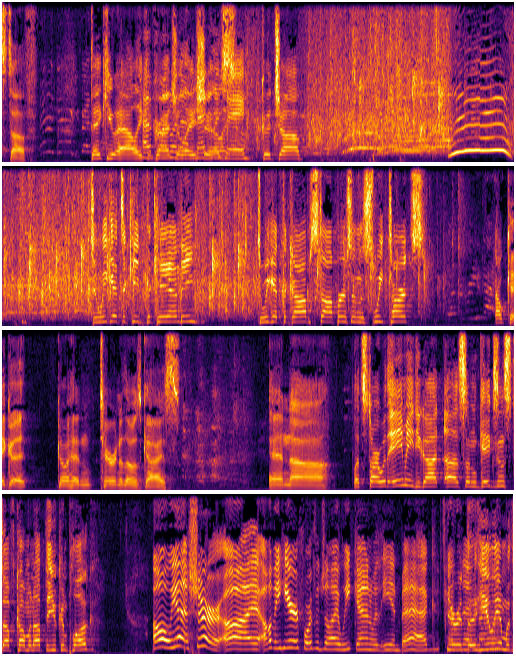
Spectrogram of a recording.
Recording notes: Live from the Helium Comedy Club in Portland, OR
